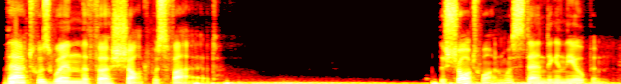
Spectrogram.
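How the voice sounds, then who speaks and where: A man reading a scripted first-person story in a measured storytelling manner. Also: on the low side, animated. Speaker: audio fiction narrator.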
